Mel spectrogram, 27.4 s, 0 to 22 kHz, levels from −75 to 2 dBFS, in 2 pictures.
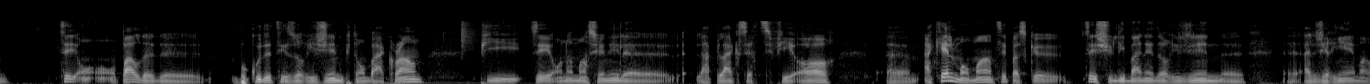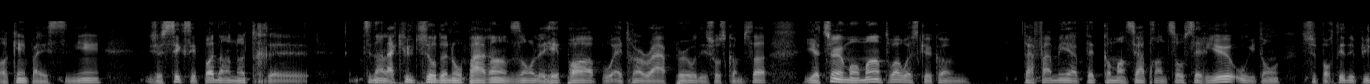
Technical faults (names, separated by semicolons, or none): dropped buffer (overrun)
